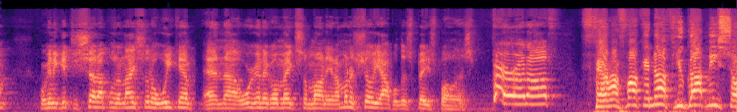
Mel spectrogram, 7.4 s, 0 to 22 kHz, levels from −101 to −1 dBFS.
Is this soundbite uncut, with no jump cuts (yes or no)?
no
